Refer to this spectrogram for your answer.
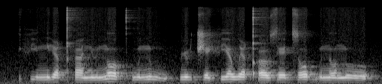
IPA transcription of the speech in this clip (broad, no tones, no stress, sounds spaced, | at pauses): fʲ ʉ n i qʰ ɛ n ʉ n̪ ɔ kʼ u n u | ɳ ʉ d͡ʒ ɛ fʲ a w i qʼ u z ɛ d͡z ɔ b u n ɔ n̪ o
